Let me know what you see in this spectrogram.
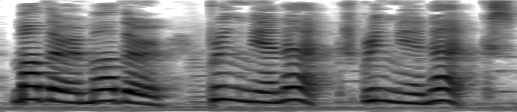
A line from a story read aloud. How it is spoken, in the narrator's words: he called out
